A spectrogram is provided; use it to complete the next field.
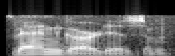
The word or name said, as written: vanguardism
